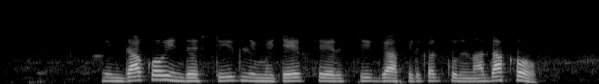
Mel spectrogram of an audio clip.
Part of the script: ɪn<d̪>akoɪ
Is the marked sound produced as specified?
yes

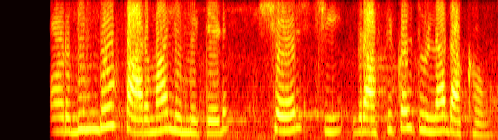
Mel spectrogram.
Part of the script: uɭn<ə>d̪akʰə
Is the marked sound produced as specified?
no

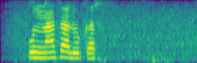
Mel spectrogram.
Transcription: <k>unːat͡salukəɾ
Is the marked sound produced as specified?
no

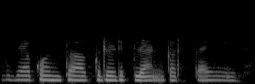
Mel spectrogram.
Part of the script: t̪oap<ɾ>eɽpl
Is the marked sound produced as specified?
yes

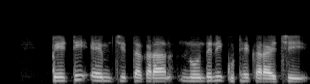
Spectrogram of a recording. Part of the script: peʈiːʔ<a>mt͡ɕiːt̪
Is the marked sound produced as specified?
no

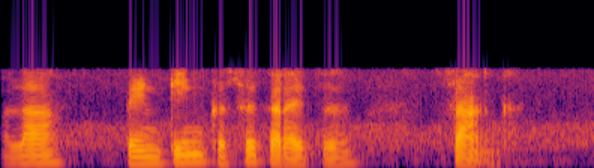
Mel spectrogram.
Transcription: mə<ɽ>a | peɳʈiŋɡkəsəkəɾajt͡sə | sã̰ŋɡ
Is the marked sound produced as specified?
no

